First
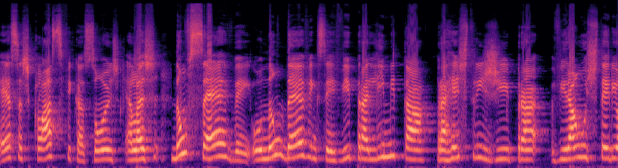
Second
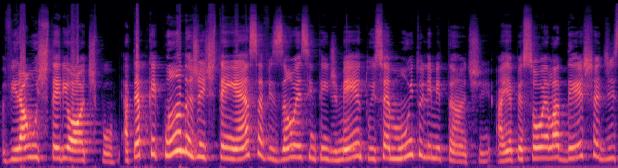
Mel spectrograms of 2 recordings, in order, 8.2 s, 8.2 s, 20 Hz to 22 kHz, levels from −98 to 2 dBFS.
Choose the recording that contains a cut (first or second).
first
